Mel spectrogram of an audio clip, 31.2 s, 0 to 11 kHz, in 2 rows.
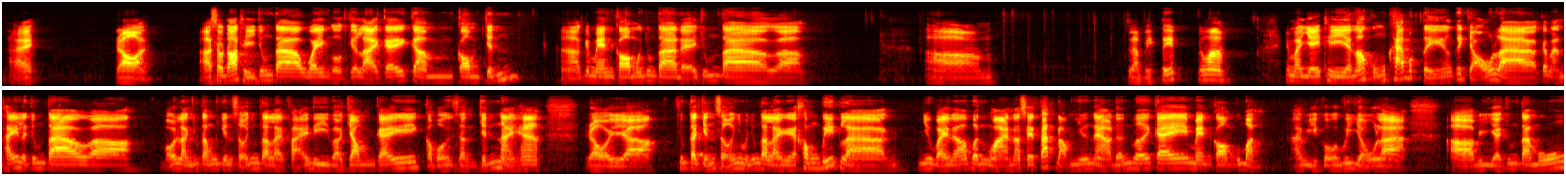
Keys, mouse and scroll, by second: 0.5 click, 1.0-1.3 scroll, 3.2 click, 8.6 click, 9.8 Return, 10.0-12.0 typing, 14.0 typing, 18.2 click, 25.4 click, 29.0 click, 30.7 click.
